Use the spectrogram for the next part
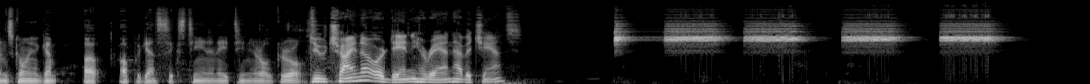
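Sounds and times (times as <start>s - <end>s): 
speech: 0.0s - 5.3s, 6.1s - 7.0s
building fire alarm blaring in shrill bursts: 6.1s - 10.4s.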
